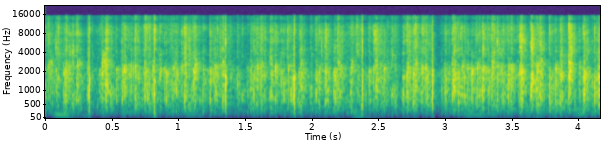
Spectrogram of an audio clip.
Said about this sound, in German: Also Hopp, an der Stelle mal Applaus für die ganze Familie,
